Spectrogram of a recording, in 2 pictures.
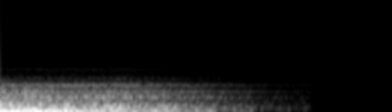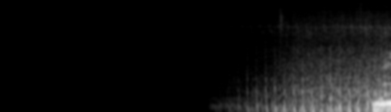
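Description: A helicopter in Batman: The Telltale Series video game: a loud low rotor rumble fades out over a few seconds, then after silence a rhythmic chopping whir builds back up, with game score layered in.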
